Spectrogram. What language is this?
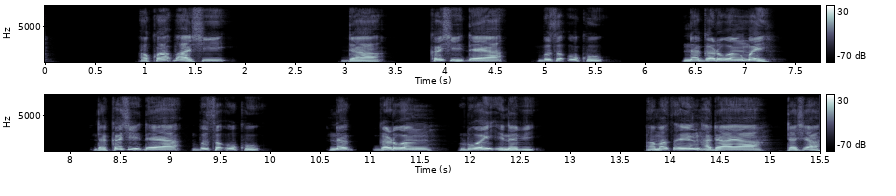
Hausa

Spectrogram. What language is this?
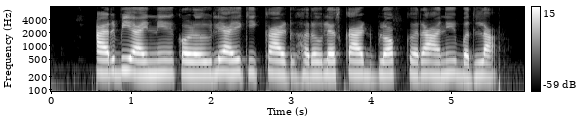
Marathi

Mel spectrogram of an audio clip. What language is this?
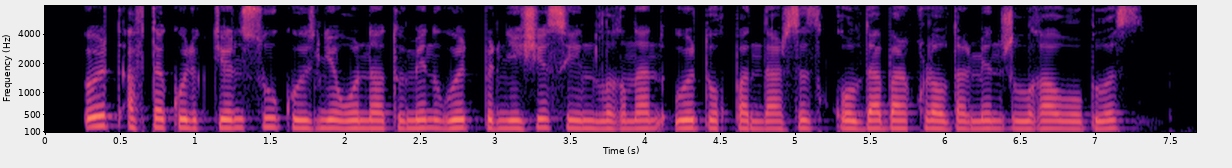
Kazakh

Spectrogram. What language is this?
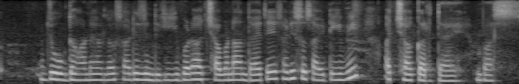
Dogri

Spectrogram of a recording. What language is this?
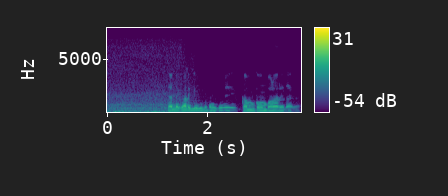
Punjabi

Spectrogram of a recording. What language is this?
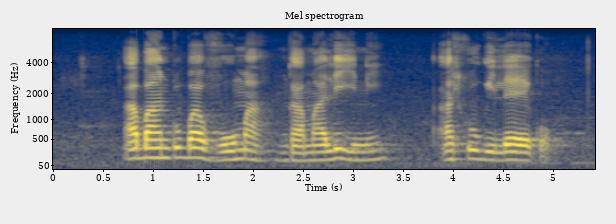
South Ndebele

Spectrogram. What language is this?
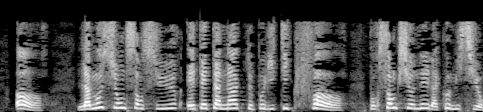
French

